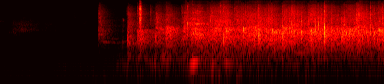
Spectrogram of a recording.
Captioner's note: audience applauding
